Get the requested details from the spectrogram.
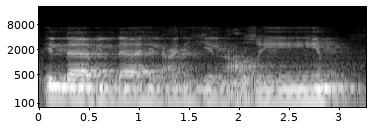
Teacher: عین وسط حلق سے ادا کریں گے، لام کو یا سے ملائیں گے، یا کو العظیم کے لام سے ملا دیں گے. · عین وسط حلق سے ادا ہوگا، اللہ پر پڑھیں گے اور اس کو لمبا کریں گے. میم پہ ہونٹ بند کر لیں گے، اظہار شفوی ہوگا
